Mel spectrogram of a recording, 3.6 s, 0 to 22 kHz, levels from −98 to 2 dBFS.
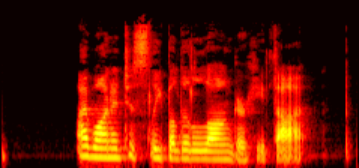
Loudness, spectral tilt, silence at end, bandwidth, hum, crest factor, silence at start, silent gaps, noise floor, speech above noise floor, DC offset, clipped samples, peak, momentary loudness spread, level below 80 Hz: -26 LUFS; -5 dB/octave; 0.55 s; 13.5 kHz; none; 20 dB; 0.8 s; none; -87 dBFS; 61 dB; under 0.1%; under 0.1%; -8 dBFS; 9 LU; -70 dBFS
